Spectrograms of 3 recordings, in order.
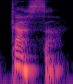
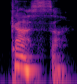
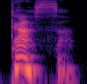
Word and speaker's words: casa: The next word, casa, means house. Casa. So we stress the first part of the word, not the end, because it ends in a vowel. Casa. Not casa, but casa.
